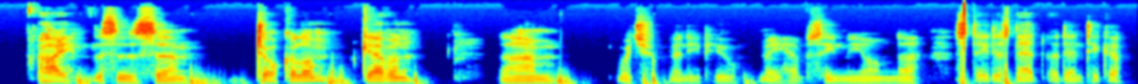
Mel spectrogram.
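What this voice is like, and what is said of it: Northern Irish accent. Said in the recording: “that's my Northern Ireland accent for you.”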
